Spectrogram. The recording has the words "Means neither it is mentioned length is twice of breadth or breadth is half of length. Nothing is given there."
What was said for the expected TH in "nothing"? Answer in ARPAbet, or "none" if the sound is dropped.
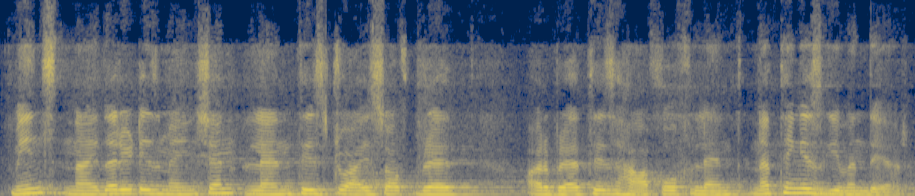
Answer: T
